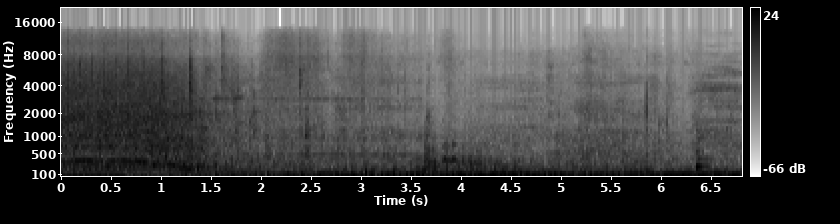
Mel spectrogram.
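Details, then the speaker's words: Cummins QSB 4.5L diesel idling on arrival with a heavy, rough clatter and a deep irregular knock, sounding like it may throw a rod; engine bearing knock in the bottom end. "sound sounds like it's about to throw a rod from what i hear which ain't good"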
